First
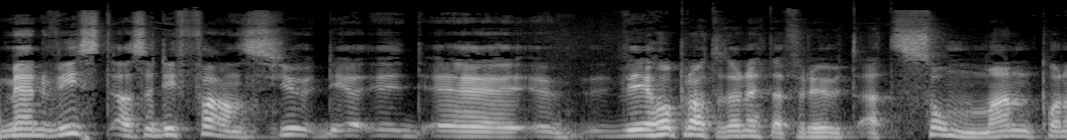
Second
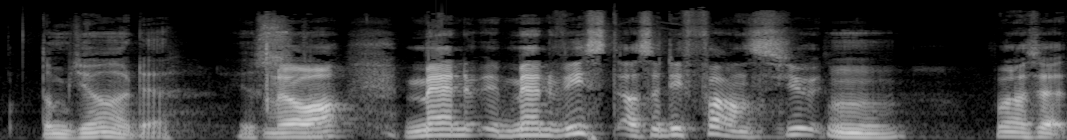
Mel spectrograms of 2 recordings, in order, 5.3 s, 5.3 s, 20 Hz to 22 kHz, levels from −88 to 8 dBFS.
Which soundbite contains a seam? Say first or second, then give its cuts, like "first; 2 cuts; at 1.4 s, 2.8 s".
second; 1 cut; at 4.1 s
